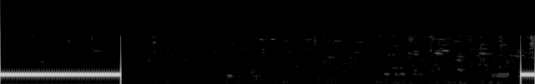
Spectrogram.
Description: Ringback tone (North America), 440 + 480 Hz.
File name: CENTRAL TERRESTRE / out vane.lazaro - .37616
